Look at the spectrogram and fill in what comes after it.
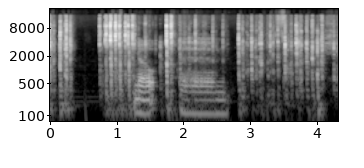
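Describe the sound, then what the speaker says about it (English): Hard, rapid typing on a computer keyboard during a football quiz podcast, with clustered key strikes at the start and end and voices talking and laughing over the middle. "that bloody keyboard. That poor keyboard."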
